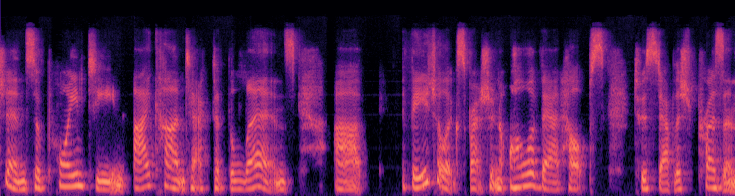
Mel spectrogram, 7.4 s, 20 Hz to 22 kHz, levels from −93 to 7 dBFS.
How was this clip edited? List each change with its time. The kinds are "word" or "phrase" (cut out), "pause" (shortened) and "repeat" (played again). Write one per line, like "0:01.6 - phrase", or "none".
none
